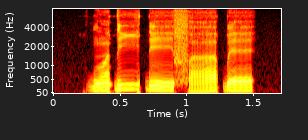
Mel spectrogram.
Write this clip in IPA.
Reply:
ɡʷ ã˧ ɗ iː˦ ɗ eː˧ f aː˨˦ ɓ ɛ˦

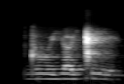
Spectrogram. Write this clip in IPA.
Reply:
d ʊː j ɜ j ǁ ʉː

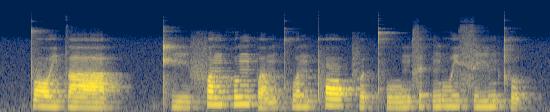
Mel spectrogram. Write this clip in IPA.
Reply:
t̪ ɔː˨ j t̪ aː˨ t̚ | kʰ iː˨ f ɐ˥ ŋ h ʊ˥ ŋ p ɐ˨˧ m kʷʰ ɐ˧ n pʰ ɔː˧ p̚ f ɵ˨˥ t̚ pʰ uː˨˧ m s ɪ˧ k̚ ŋ uː˧ j s iː˨˧ m kʰ ʊ˨˥ k̚

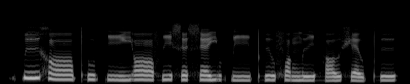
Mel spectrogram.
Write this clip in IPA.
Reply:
k͡p ɨː˦ x ɔː˨ pʰ u˨ k iː˨ j ɔː˦˨ f i˦˨ s ɘ˦ s ɛ˦ j u˨ k͡p iː˨ pʰ ɨ˦ u̯ f ɔ˧ ŋ͡m ɨ˨ i̯ h ɔ˨˦ u̯ ʃ ɛ˨ u̯ pʰ ɨ˦

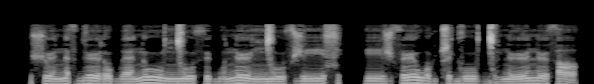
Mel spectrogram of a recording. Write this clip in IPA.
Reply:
ʃ ʏː n ɛ θ ɡ ʏː ɾ o b ɛː n uː ŋ͡ǀ u θ y b o n ʏː ŋ͡ǀ uː θ ʒ iː s | iː ʒ θ ʏː w o ɡ ʈ͡ʂ i ɡ uː ɡ͡ǀ ʏ n ʏː n ʏː θ ɑ

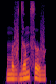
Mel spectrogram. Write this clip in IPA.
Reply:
m ə v d ə m s ʊ v

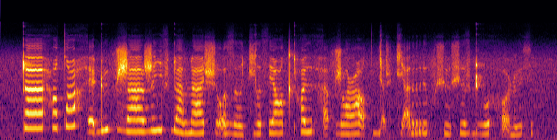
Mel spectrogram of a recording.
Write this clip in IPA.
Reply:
ʈ aː˦ h y˦ tˤ ɤ˦ h ɛ̰˨ ɖ y˦˨ f ʐ aː˦ ʐ iː˦ s ɖ a˨ v ɳ a˨˦ ʃ ɔ̰˨ z ɤ˨ t͡ɕ ɤ˦ s eː˦ tˤ ʈʰ ɨː˦ h a̰˨ f ʐ ɔ˨ ʕ ɔ̰˦ tˤ ɟ ɔ̰˦ ʃ t͡ɕ a̰˦ r ɨ˦ f ʃ y˨ ʃ ɨ˦ z ɖʱ o˦ h ɔ̰˨ ɳ y˦ s

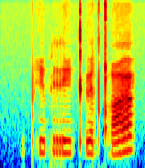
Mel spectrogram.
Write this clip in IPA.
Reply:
pʰ i p r i kʼ ɨ d qʼ ɐ

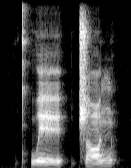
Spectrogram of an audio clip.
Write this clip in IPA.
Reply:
kʰ w e˥˩ ɪ̯ | ʈ͡ʂ ɑ˧˥ ŋ

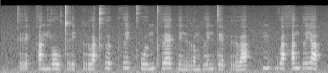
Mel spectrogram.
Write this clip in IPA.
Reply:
k r e˨˩ k̚ h a˧ ŋ j oː˨˩ w t r i˨˩ ʔ p r u˨˩ a̯ kʰ l ɯ˦˥ k̚ pʰ l i˥˩ ʔ kʰ w ɯː˦˥ ŋ pʰ l ɛː˥˩ k̚ l i˨˩ n r o˩˦ m p l i˥˩ n t eː˥˩ p̚ r ɯ˦˥ a̯ | m ɯ˦˥ k̚ b u˧ a̯ h a˥˩ n p l i˥˩ a̯

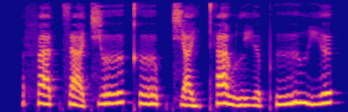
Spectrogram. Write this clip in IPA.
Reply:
f a˧ t̚ s a˧˩ t͡ɕ ɤː˧˥ kʰ ɤː˧ p̚ t͡ɕ a˧˩ j t̪ʰ a˥˨ w l i˧˩ ə̯ pʰ ɯː˧˥ ʋ i˧˥ ə̯

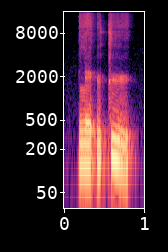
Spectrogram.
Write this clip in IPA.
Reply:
l e ʔ y k y

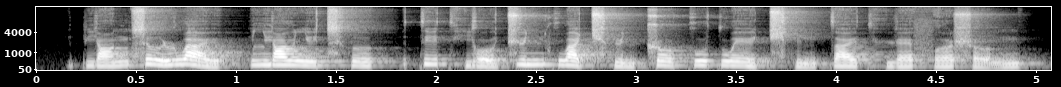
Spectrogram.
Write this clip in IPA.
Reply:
p j ɑ˧˥ ŋ s ɹ̩˥˧ ɻ w a˥˩ ɪ̯ | l j ɑ˥ ʊ̯ l i˧˥ t͡sʰ ɹ̩˧ | t̪ i˥ t̪ʰ j o̰˨˩ ʊ̯ t͡ɕ y˥ n k w ä˥˩ t͡ɕʰ y̰˨˩ n ʈ͡ʂ o˥˩ ʊ̯ k u˥ t̪ w e˥˩ ɪ̯ t͡ɕʰ ḭ˨˩ ŋ t̪ a˥ ɪ̯ t̪ʰ ɥ ɛ˧˥ f ɤ˧˥ ʂ ɤ̰˨˩˦ ŋ

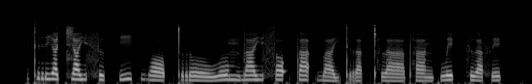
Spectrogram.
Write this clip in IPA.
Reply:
t r i˧ a̯ t͡ɕ a˧ j s ɯ˨˩ k̚ ʔ iː˥˩ k̚ b ɔː˨˩ p̚ t r oː˨˩ w o˧ m d a˧ j s ɔ˥˩ ʔ t a˥˩ ʔ b a˩˦ j t r a˨˩ t̚ pʰ l aː˩˦ pʰ a˨˩ ŋ k w e˥˩ k̚ s ɯ˨˩ a̯ f e˥˩ k̚

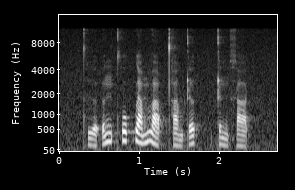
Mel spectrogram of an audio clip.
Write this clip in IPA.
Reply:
t̪ʰ ɨ˨˩ ə̯ ʔ ə˧ ŋ t̪ʰ o˦˥ k̚ l a˧˥ m v aː˨˩ p̚ t̪ʰ a˨˩ m ʈ ə˦˥ k̚ | ʈ ə˨˩ ŋ x a˨˩ k̚

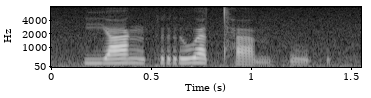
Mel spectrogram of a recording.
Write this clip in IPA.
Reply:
j a˥˩ ŋ p r u˥˩ a̯ tʰ a˨˩ m p u˨˩ ʔ

